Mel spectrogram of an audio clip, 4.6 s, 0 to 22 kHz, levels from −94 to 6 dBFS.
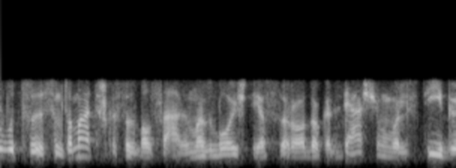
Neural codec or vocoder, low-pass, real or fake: none; 3.6 kHz; real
